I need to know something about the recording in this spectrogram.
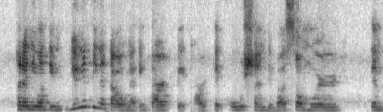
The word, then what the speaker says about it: Arctic: yun yung tinatawag nating Arctic Ocean, di ba? Somewhere in the north natin siya matatagpuan. And etong Arctic, medyo kasi hindi na po pronounce yung C sa Arctic.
